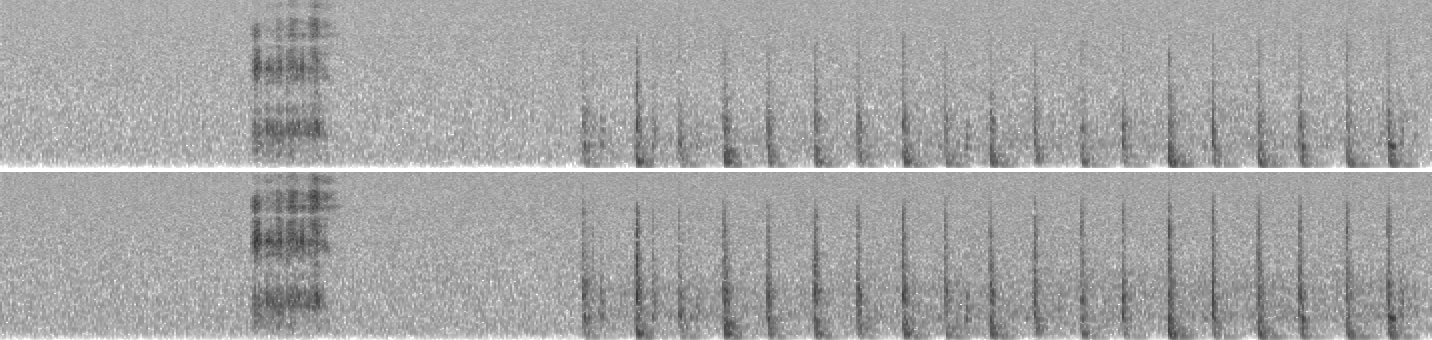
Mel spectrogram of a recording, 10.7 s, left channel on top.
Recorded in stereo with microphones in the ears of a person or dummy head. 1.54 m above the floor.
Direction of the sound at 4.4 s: 50° right (ahead or behind).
